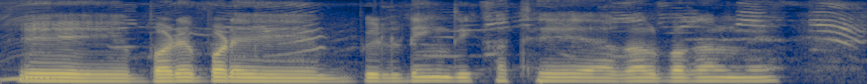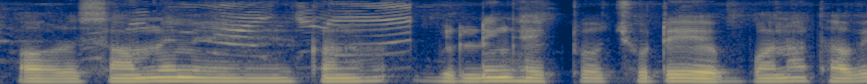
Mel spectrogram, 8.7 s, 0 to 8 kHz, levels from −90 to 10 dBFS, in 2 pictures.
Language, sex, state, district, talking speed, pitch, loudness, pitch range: Chhattisgarhi, male, Chhattisgarh, Raigarh, 125 wpm, 120 Hz, -20 LUFS, 115-125 Hz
